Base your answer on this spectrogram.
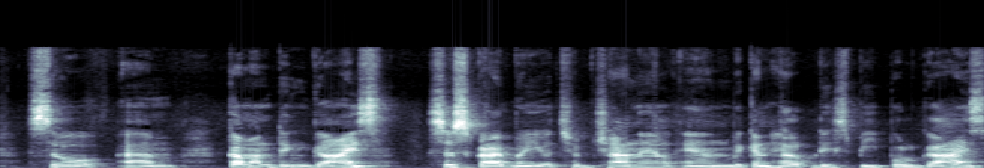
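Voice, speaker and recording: With a Filipino accent, a woman talks at a fairly slow pace. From Philippines. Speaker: YouTuber. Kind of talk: casual vlog. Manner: halting. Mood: warm, friendly. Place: home room. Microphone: phone near.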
